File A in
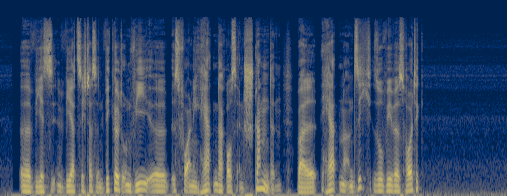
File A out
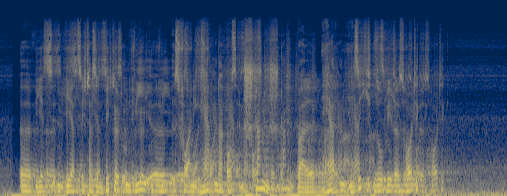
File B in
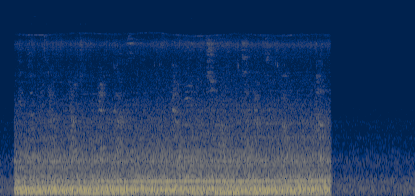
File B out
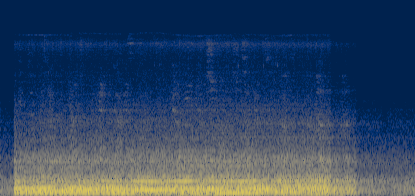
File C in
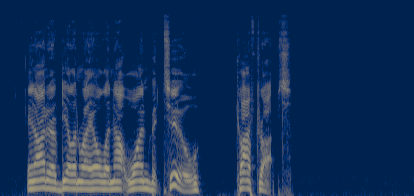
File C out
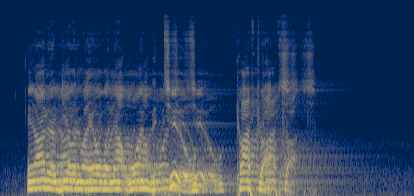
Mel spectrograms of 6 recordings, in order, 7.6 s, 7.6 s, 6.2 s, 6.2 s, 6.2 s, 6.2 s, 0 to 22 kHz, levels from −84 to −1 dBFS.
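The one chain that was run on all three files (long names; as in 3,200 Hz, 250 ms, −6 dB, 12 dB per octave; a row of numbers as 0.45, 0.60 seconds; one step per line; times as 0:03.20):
tilt shelving filter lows +9 dB
downward compressor 4 to 1, threshold −24 dBFS
multi-tap delay 76/131/296/339/382 ms −20/−12/−18.5/−19/−7 dB
spring reverb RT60 2.6 s, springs 55 ms, chirp 30 ms, DRR 16 dB
loudness normalisation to −18 LKFS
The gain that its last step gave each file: +8.5, +9.5, +11.5 decibels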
